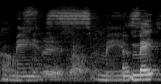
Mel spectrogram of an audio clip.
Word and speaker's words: Emmaus: For who? Emma's House. Emmaus. Oh, I'm sorry, Emmaus Thank you. House, I'm sorry for the mispronunciation.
